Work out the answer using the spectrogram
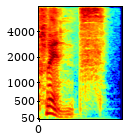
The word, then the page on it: plinth: British English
